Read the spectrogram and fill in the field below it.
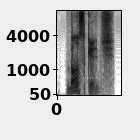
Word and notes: boscage: British English

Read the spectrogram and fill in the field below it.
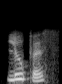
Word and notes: lupus: Indian

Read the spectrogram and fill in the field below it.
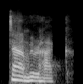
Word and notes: tamarack: Indian

